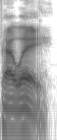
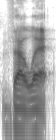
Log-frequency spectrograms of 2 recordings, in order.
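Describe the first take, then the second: First: The final T is silent. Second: The final T is sounded. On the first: The speaker calls it wrong. "we dropped the T for valet" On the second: The speaker calls it right. "it's actually pronounced valet. you say the T in it"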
